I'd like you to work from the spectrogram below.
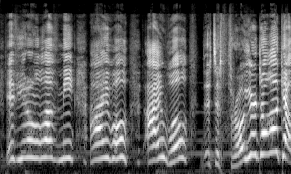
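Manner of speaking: high, loud mock hysteria; unhinged girlfriend act. Imitating a landmine girl demanding love, mock-unhinged. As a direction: threaten like a hammed-up crazy lover, pitched right up. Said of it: "They're unhinged".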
